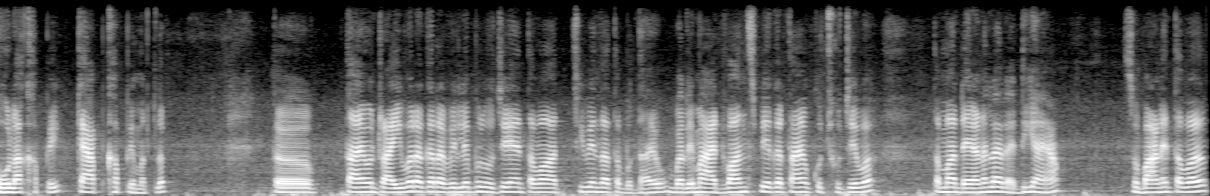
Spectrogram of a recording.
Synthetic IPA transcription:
oːlakʰɐpekɛːpkʰɐpemɐt̪ləb̚ | t̪ɐt̪aːjũɖɾaːɪʋəɾɐɡəɾɐʋeːleːbəlɦʊd͡ʑeɛ̃ːt̪ɐʋ̤ãɐt͡ɕiʋẽːn̆d̪at̪ɐɓʊd̪ʱaːjobɐlemãɛːɖʋãːnsbiɐɡəɾt̪aːjũkʊd͡ʑʱɦʊd͡ʑeʋɐ | t̪ɐmãɗɐːjəɽ̃əlaːɪɾeːɖiaːɦijã | sʊbʱaːɽ̃et̪ɐʋə

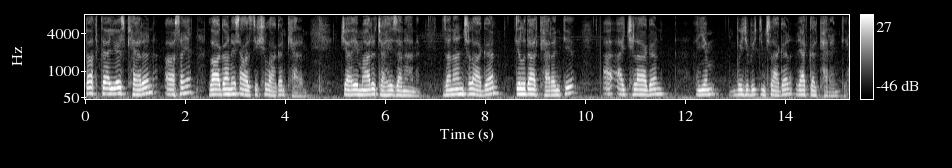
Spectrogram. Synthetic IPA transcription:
t̪ɐt̪ʰkaːlʲɐspʰaɾɐnaːsɐj | laːɡaːnɐsaːzt̪it͡ʃʰilaːɡɐnpʰʲaɾɐn | t͡ʃɐɦimaːɾɨt͡ʃɐɦezɐnaːn | zɐnaːnt͡ʃʰilaːɡɐn | t̪ild̪aːɾpʰaːɾɐnʲt̪i | ɐjt͡ʃʰilaːɡɐn | jem | bud͡ʒibɨd͡ʒt̪imt͡ʃʰilaːɡɐnɾʲaːt̪kɐlʲpʲʰaːɾɐnt̪i

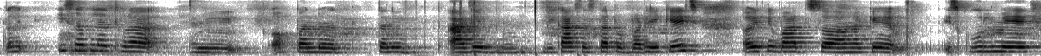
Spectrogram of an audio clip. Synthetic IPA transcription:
t̪ɔ | isəblet̪ʰoɾa | d̪ʱəni | ə̰pːənt̪əniaɡebikasəst̪ʰapəɾbəɽ̤əɪkeəjt͡ʃʰoɦkebad̪sə̃əɦãke | ḭskulme

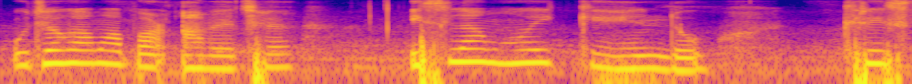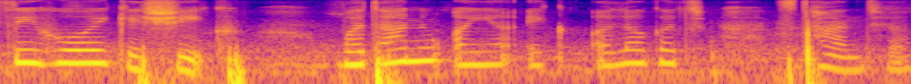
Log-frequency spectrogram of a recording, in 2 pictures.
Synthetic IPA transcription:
ud͡ʒəʋamãpəɳaʋet͡ʃʰe | ɪslamɦojkeɦɪ̃nd̪u | kʰɾɪst̪iɦojkeʃikʰ | bəd̪ʱanũʔəɦĩjãʔekələɡəd͡ʒ | st̪ʰant͡ʃʰe

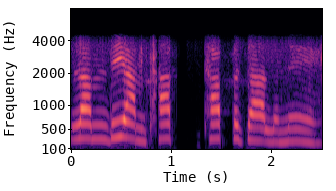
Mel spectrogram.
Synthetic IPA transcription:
lamd̪iamt̪ʰap̚ | t̪ʰap̚ːat͡ɕalanɛ

